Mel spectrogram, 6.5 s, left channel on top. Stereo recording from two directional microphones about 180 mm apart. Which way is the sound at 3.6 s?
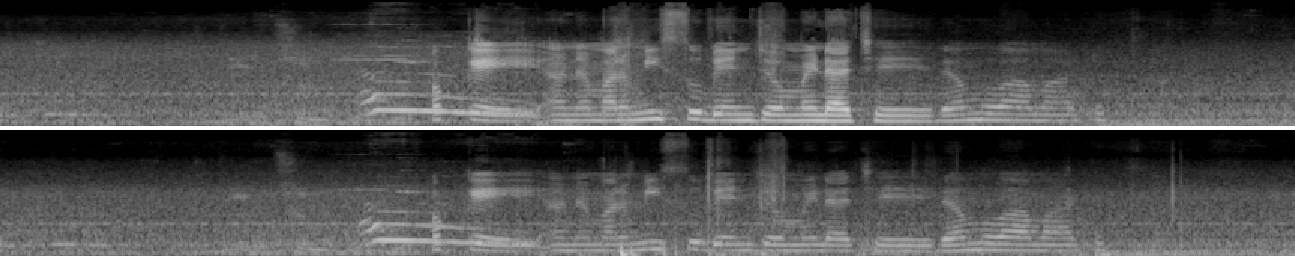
75° left (ahead or behind).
